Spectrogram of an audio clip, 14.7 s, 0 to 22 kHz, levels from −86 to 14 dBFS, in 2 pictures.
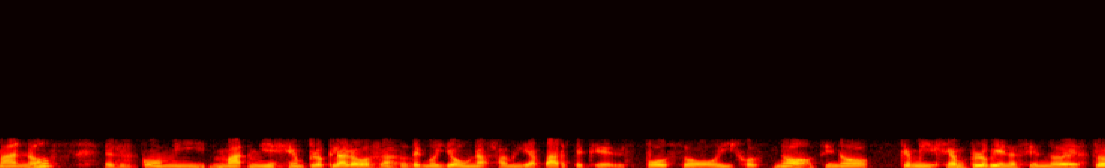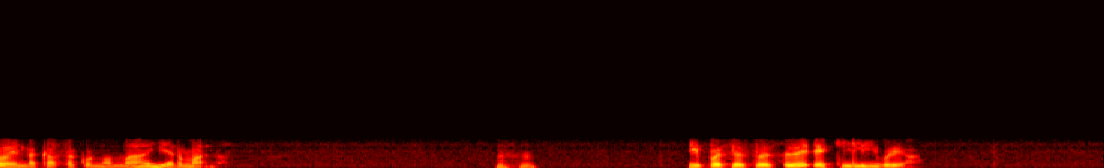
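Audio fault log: throughout, GSM full-rate codec: the speech passes through a vocal-tract model driven by a sparse, regularly spaced pulse excitation, which fits a 13 kbps full-rate coder. This leaves a plainly audible buzzy, gravelly roughness, and a band running only from about 250 Hz to 3.4 kHz.
0.86–0.92, 2.52–2.76, 5.34–5.44, 7.06–7.26, 8.98–9.04 and 13.44–13.51 s, lost GSM frames: damaged frames were replaced by repeating the last good frame's settings. Each gap becomes a brief rough, metallic ring. Most gaps last about 60 ms. Those at 2.52 s and 7.06 s are broken into short bursts, the longest around 70 ms.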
